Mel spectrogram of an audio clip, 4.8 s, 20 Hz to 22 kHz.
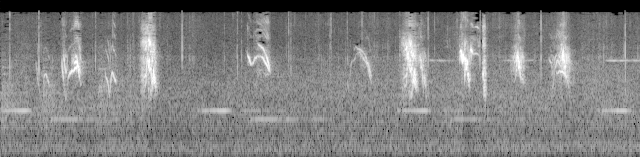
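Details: Sparrows welcoming a person at the rear entrance of a Tenmangu shrine in February 2020, giving scattered high chirps and a few downslurred notes over a faint steady hum.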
